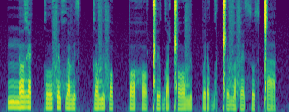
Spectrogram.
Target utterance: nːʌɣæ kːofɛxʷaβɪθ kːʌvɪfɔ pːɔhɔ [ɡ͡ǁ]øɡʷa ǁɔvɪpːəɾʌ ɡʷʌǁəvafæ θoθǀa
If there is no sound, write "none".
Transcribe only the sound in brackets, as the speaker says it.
ǁ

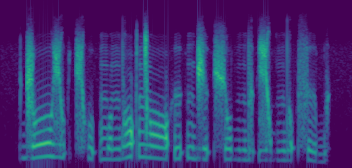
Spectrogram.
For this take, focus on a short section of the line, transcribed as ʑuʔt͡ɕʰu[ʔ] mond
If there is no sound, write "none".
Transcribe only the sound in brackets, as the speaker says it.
ʔ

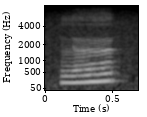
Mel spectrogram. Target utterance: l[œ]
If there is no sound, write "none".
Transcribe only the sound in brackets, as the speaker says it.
œ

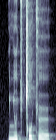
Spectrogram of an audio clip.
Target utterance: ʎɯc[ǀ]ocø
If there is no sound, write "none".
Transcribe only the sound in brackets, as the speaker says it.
ǀ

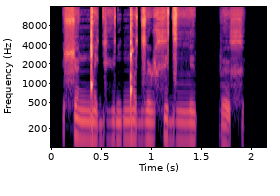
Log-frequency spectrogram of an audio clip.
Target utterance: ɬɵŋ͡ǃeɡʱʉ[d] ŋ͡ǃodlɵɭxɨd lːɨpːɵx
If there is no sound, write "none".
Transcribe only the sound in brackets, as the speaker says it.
d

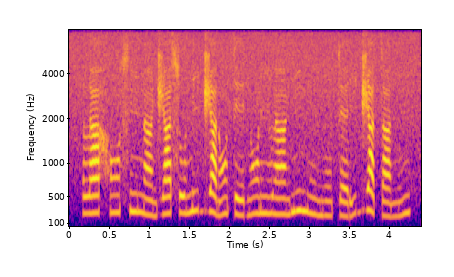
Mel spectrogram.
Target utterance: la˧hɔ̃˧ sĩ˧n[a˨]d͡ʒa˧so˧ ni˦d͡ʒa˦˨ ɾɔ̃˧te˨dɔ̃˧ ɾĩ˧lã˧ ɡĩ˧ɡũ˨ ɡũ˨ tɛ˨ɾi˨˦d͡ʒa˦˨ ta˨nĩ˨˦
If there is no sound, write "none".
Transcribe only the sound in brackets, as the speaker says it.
ã˨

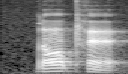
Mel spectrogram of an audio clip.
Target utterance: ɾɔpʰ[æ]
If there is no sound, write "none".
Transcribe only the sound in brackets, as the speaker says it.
œ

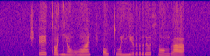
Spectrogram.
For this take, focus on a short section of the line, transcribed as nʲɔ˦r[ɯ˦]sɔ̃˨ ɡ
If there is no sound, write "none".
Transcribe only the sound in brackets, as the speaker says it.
ɯ˦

